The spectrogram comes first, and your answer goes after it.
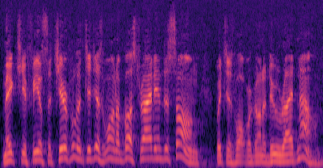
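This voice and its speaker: A man's voice: on the high side, animated, brisk, fairly bright tone. A man working as a co-announcer on a 1950s children's radio show, explaining and selling in a folksy way. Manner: folksy, explanatory, dropped syllables.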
